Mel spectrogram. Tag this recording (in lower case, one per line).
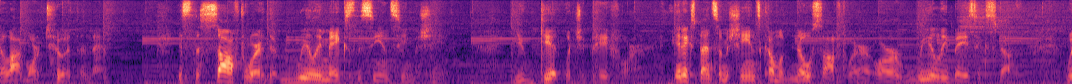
speech
music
